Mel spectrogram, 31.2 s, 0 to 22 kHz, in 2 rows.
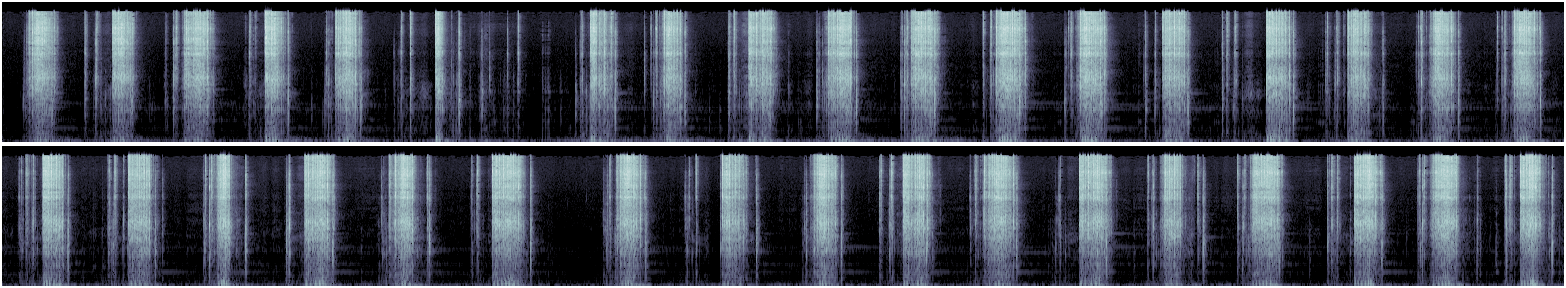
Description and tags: Tin Toys: train manipulation pt.1
This is the recording of little train wind-up tin toy.
Myself while manipulating the broken tin toy.
Metal and spring noises.
spring, metal, metallic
